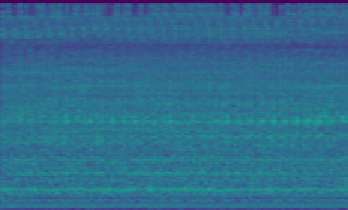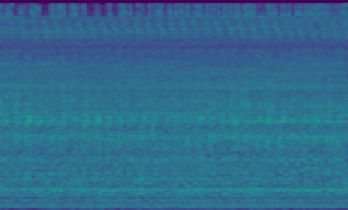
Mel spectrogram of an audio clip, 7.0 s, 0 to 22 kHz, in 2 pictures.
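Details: Hyundai Solaris 1.6 cold start: steady, fairly even light tapping about two per second over a bright busy engine hum at cold idle; engine knock when cold, cause unknown.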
